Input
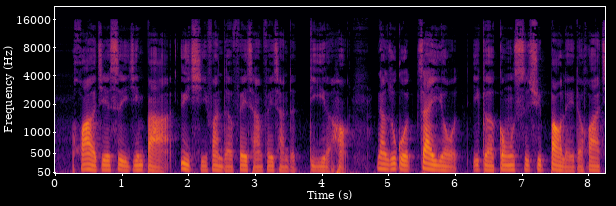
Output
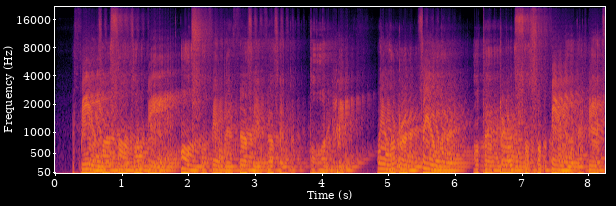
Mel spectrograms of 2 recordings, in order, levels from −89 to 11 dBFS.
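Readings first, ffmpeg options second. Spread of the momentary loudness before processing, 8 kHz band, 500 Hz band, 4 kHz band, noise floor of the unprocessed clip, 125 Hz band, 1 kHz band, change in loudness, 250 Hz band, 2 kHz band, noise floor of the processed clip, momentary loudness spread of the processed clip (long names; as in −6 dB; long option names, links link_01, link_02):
12 LU, +7.0 dB, +4.5 dB, +12.0 dB, −57 dBFS, +10.0 dB, +4.0 dB, +6.5 dB, +6.0 dB, +19.0 dB, −34 dBFS, 7 LU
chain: -filter_complex "[0:a]aeval=exprs='abs(val(0))':channel_layout=same,aeval=exprs='0.794*(cos(1*acos(clip(val(0)/0.794,-1,1)))-cos(1*PI/2))+0.0794*(cos(6*acos(clip(val(0)/0.794,-1,1)))-cos(6*PI/2))':channel_layout=same,asplit=2[link_01][link_02];[link_02]asplit=7[link_03][link_04][link_05][link_06][link_07][link_08][link_09];[link_03]adelay=83,afreqshift=90,volume=-8dB[link_10];[link_04]adelay=166,afreqshift=180,volume=-12.9dB[link_11];[link_05]adelay=249,afreqshift=270,volume=-17.8dB[link_12];[link_06]adelay=332,afreqshift=360,volume=-22.6dB[link_13];[link_07]adelay=415,afreqshift=450,volume=-27.5dB[link_14];[link_08]adelay=498,afreqshift=540,volume=-32.4dB[link_15];[link_09]adelay=581,afreqshift=630,volume=-37.3dB[link_16];[link_10][link_11][link_12][link_13][link_14][link_15][link_16]amix=inputs=7:normalize=0[link_17];[link_01][link_17]amix=inputs=2:normalize=0,alimiter=level_in=11.5dB:limit=-1dB:release=50:level=0:latency=1,adynamicequalizer=threshold=0.0282:dfrequency=2600:dqfactor=0.7:tfrequency=2600:tqfactor=0.7:attack=5:release=100:ratio=0.375:range=1.5:mode=boostabove:tftype=highshelf,volume=-2dB"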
